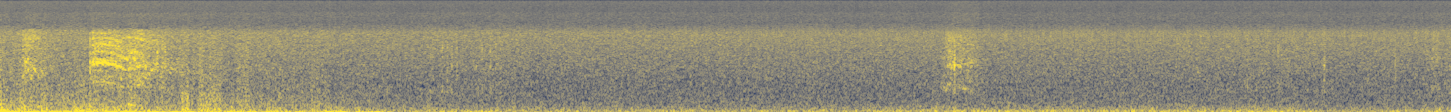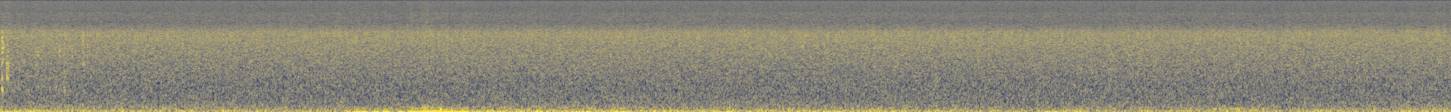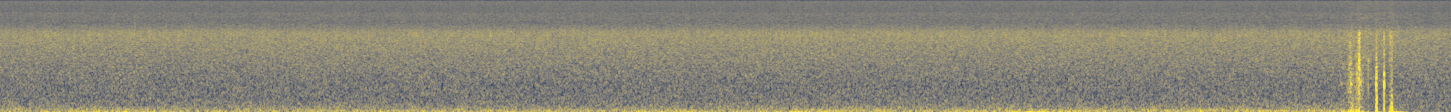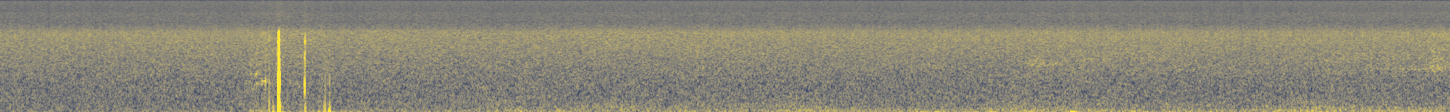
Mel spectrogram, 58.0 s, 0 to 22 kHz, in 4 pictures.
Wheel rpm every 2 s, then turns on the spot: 0, 0, 0, 0, 0, 0, 0, 0, 0, 0, 0, 0, 0, 0, 0, 0, 0, 0, 0, 0, 0, 10, 10, 60, 0, 0, 0, 0, 0.
42-44 46-48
